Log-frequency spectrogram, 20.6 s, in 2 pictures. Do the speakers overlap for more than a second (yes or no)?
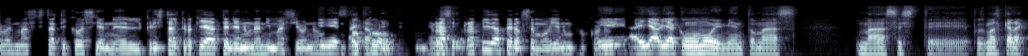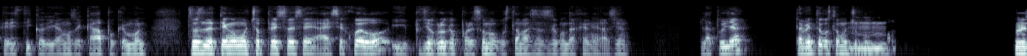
yes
